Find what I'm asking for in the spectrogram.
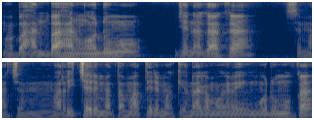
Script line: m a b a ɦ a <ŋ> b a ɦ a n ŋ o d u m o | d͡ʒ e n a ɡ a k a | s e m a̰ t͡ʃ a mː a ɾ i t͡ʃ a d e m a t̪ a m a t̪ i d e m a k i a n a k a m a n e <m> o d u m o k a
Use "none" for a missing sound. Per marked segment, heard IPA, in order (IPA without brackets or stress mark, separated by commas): n, ŋ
